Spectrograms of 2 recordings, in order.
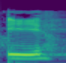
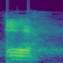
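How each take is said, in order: First: The vowel is said closed. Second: The vowel is said open. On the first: This is how it is said in other states. "a pronúncia é mais fechada" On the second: This is how it is said in Rio de Janeiro. "a nossa pronúncia é muito aberta"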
